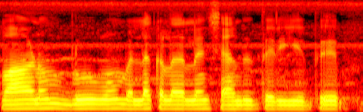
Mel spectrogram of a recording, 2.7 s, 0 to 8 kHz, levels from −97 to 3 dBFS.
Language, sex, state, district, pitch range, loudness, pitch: Tamil, male, Tamil Nadu, Kanyakumari, 105-115 Hz, -20 LUFS, 110 Hz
